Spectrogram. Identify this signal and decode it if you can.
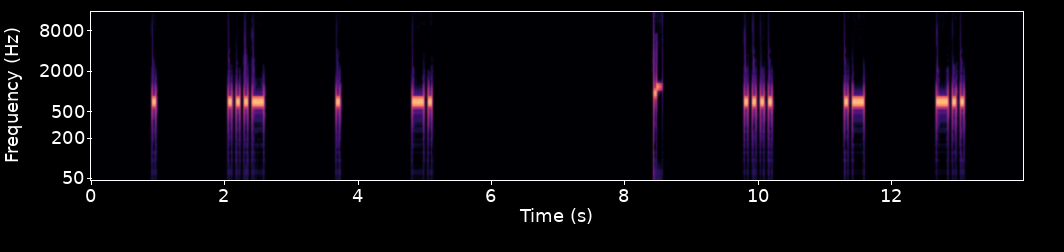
Morse code, heard as a keyed tone, about 20 wpm, spaced as for 7 wpm, 700 Hz. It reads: EVEN HAD
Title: 6x Character Spacing - Top 200 Words - 20wpm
